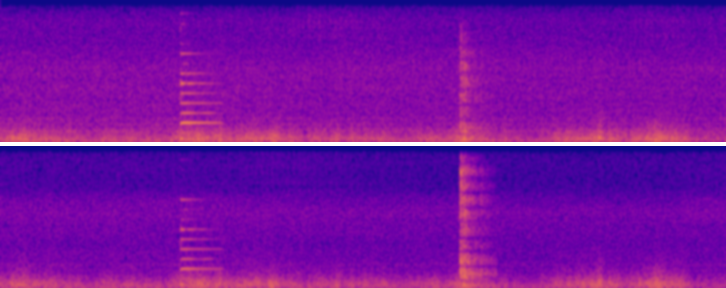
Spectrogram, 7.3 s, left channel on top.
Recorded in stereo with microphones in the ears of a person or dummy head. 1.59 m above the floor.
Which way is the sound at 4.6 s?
55° right (ahead or behind).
